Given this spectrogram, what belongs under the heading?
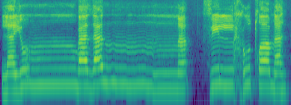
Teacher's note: اس کو موٹا نہیں پڑھیں، اس لام کو لمبا نہیں کرنا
